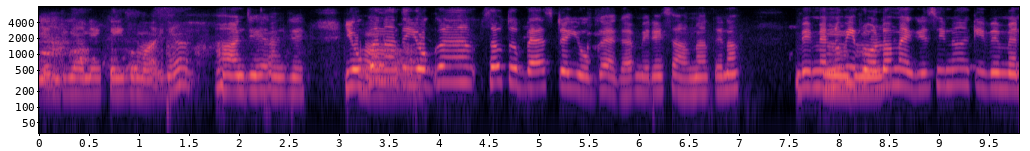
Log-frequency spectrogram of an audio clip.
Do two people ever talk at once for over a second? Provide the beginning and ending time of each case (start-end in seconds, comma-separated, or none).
none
